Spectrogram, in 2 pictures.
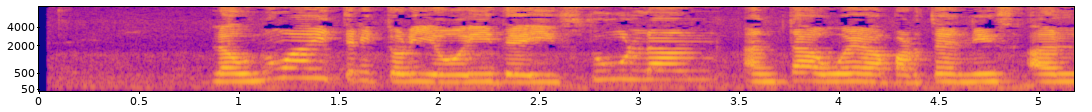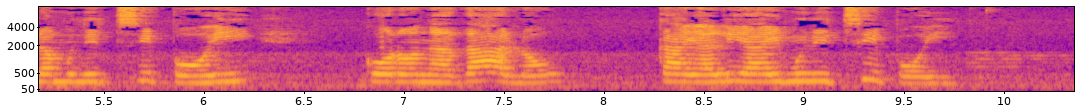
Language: Esperanto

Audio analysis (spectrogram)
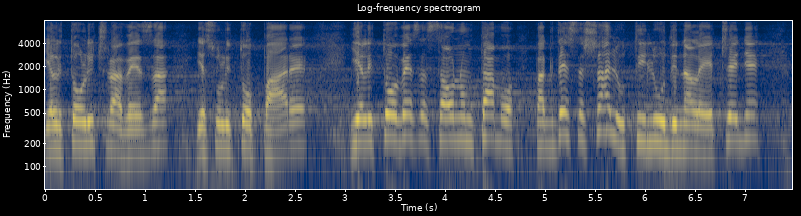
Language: Serbian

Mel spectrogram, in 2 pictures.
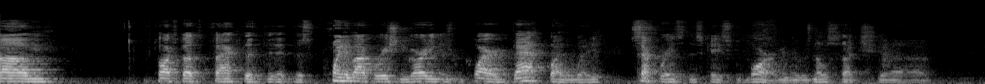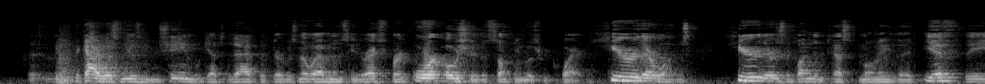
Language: English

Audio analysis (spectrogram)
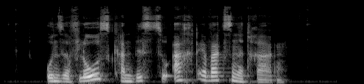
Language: German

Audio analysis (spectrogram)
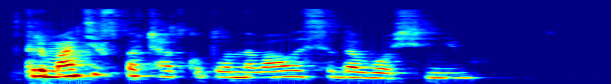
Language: Belarusian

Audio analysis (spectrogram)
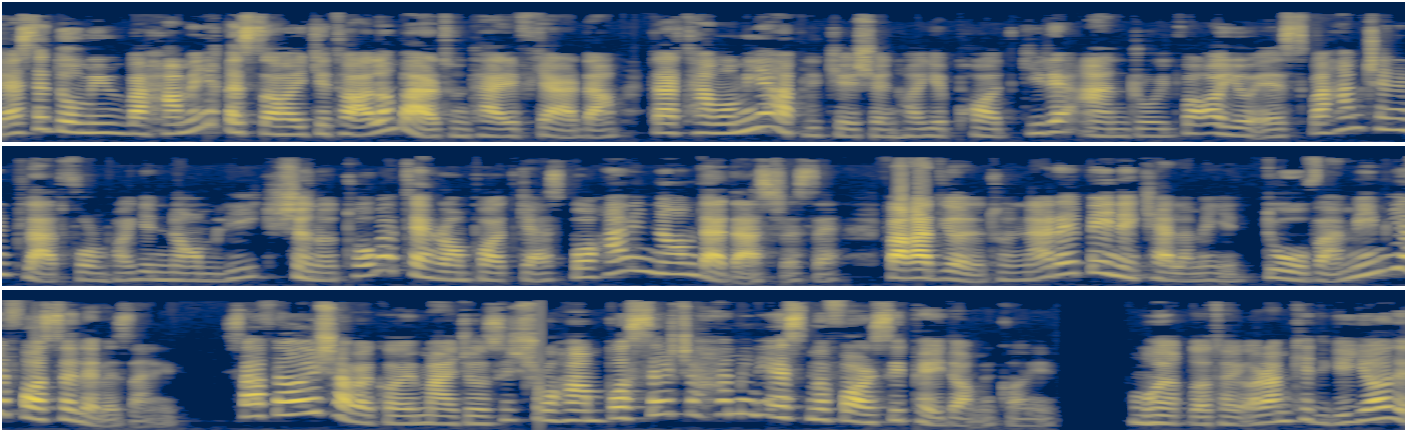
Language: Persian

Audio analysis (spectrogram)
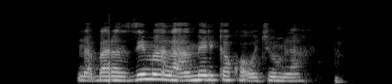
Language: Swahili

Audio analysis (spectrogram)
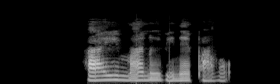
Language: Matsés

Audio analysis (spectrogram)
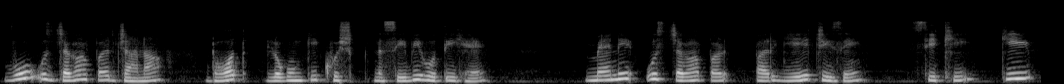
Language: Urdu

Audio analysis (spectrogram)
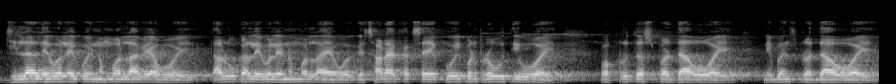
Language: Gujarati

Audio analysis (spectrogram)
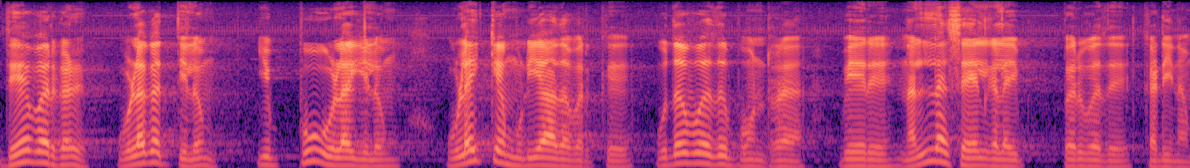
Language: Tamil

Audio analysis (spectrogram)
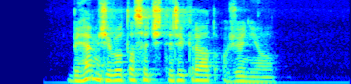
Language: Czech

